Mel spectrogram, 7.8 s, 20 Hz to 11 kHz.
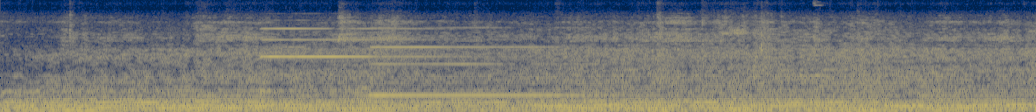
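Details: Mercedes OC500LE bus SMB107L on service 985, formerly at GBDEP on 190/190A, recorded while riding aboard: the engine sounded normal on the last ride but now sounds like a big metal box, a steady diesel drone with thin metallic whistling tones; cause unknown.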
